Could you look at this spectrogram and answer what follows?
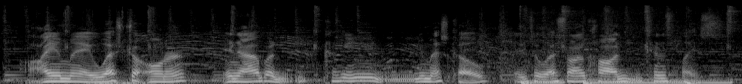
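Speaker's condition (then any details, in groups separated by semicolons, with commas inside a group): Down syndrome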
